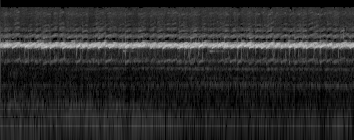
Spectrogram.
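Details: Spring peepers in full night chorus at a frog pond early in spring, their high peeps fused into steady shrill ringing, while a low rumbling drone sounds underneath for the first three seconds.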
